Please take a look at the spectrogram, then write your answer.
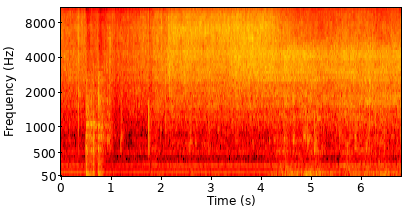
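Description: Oil sizzles loudly in a pan for a beef stir-fry, a dense continuous frying hiss with a few sharp crackles near the start, close up and steady throughout with no talking.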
